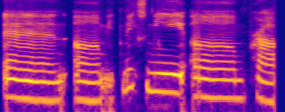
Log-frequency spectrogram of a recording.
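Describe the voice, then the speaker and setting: A woman in her forties with a Filipino accent, a travel nurse speaking in a recorded video message, pausing often with filler words. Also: mid-range voice, clear, resonant tone, no echo, studio quality. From Philippines. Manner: hesitant, many ums and likes.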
